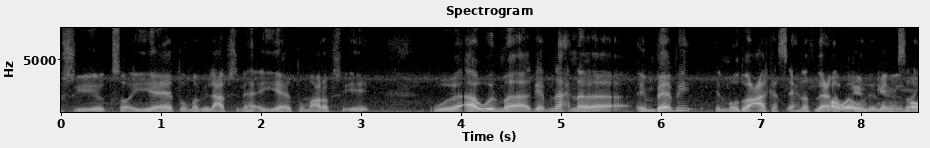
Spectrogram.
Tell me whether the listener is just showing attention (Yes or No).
No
